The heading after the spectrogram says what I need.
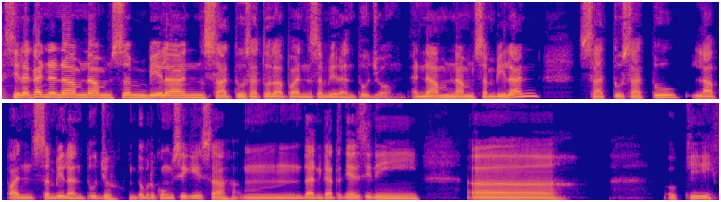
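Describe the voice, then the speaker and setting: A man hosting a radio show, reading out listener ghost stories in an animated, suspenseful way. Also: no echo, clean studio sound. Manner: animated, with sudden rises in pitch and loudness for suspense.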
